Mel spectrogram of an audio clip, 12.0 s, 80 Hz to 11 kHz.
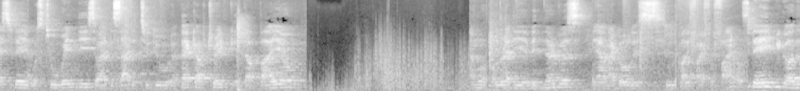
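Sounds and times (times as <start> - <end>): wind buffeting microphone: 3.6 - 8.2.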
